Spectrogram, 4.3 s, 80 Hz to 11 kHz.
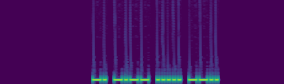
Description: Morse code, heard as a keyed tone, about 30 wpm, 700 Hz. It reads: NY5Z
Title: USA Call Signs - 4 Characters - Repeated 3x - 30wpm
